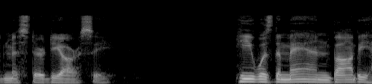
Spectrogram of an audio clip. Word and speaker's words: D'Arcy: D'Arcy?" Hilliard said the master's name in 3 distinct syllables like letters, D.R.C.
